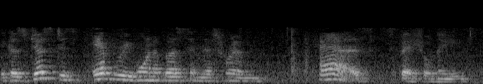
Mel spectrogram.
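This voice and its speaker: Speech with a South Carolina accent amid noticeable background noise. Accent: Southern US (South Carolina). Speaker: university program director, presenter. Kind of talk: workshop presentation.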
